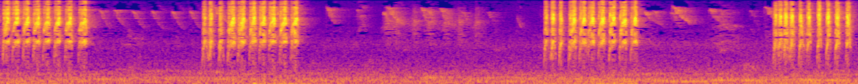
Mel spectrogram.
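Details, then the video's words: Chatty cucak cungkok bulbul: four bursts of rapid, rasping, evenly spaced high pulses, each under a second, separated by pauses with faint slurred whistles. "CUCAK CUNGKOK GACOR NEMBAK GURIH!"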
